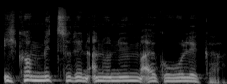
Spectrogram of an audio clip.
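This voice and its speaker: An actor playing an alcoholic's worn-down, earnest relative, recounting colloquially in a soft husky voice in a documentary radio play. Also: male voice, fairly high pitch, fast talker. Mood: earnest, hurt.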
